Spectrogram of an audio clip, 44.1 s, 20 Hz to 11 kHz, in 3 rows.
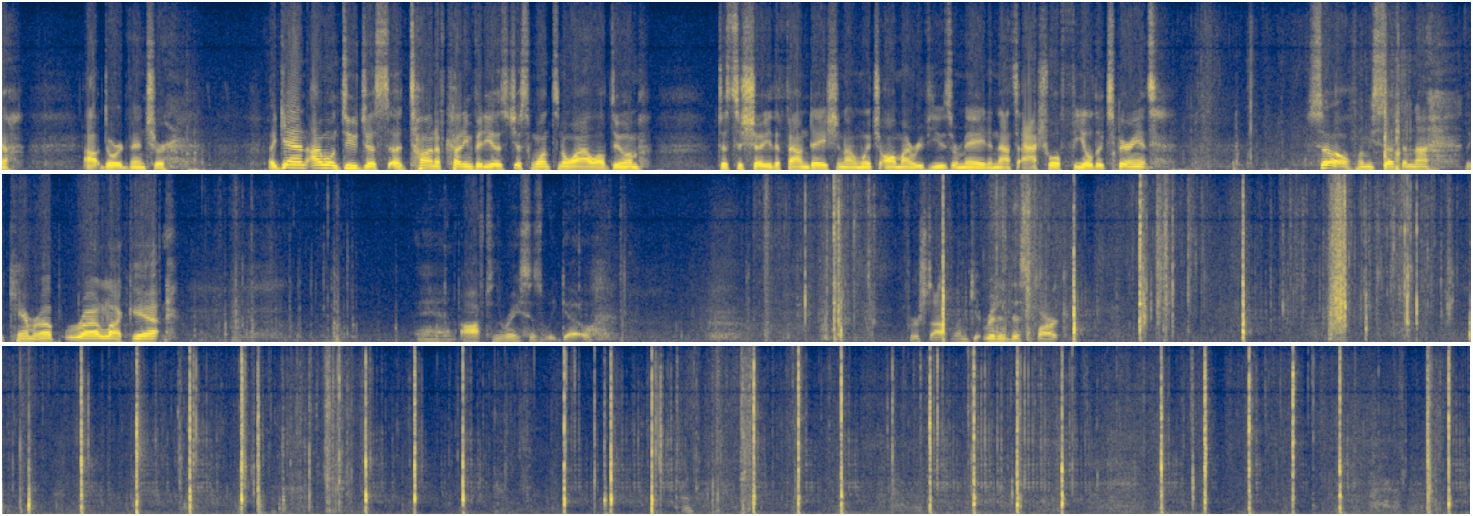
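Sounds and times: footsteps through dry grass: 11.0s - 17.5s, 20.8s - 44.0s
twigs snapping: 22.2s - 44.0s
knife chopping into wood: 24.0s - 26.4s, 28.0s - 44.0s.

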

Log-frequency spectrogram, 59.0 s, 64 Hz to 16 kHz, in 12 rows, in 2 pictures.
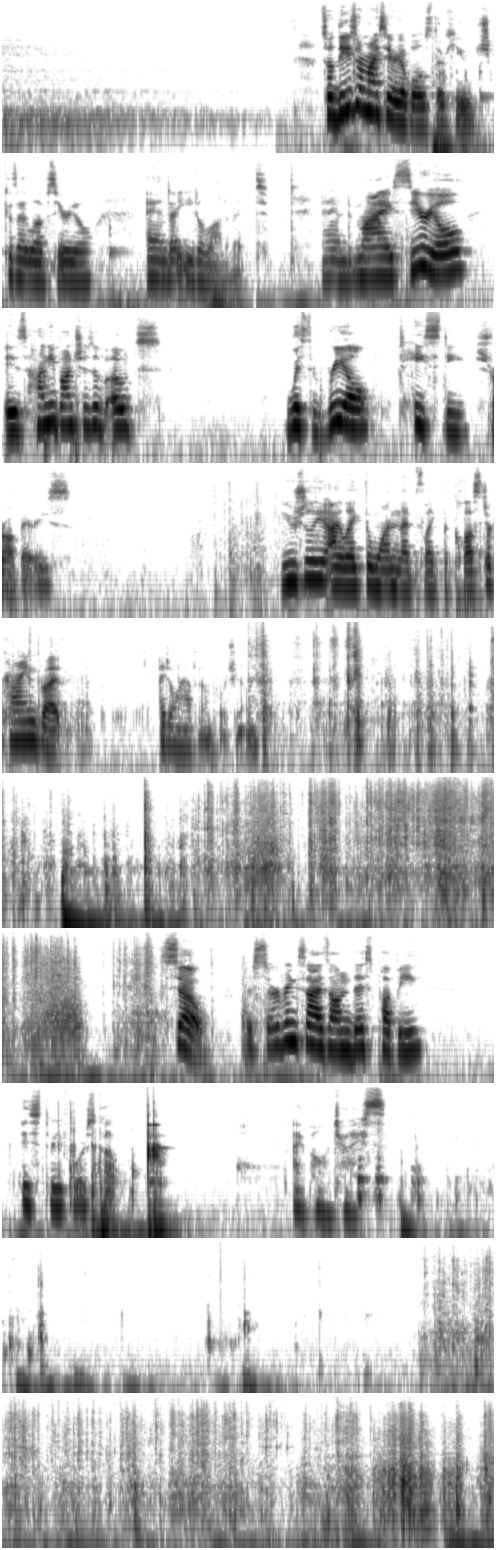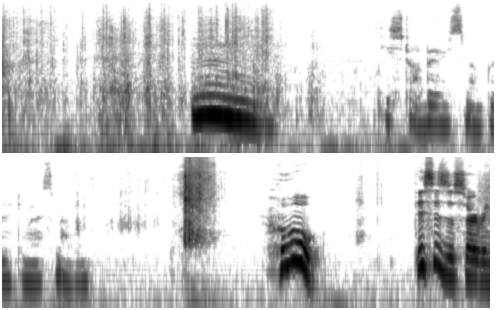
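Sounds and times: plastic bag crinkling: 16.7s - 17.7s, 22.2s - 32.0s, 43.5s - 52.6s, 55.1s - 56.4s.

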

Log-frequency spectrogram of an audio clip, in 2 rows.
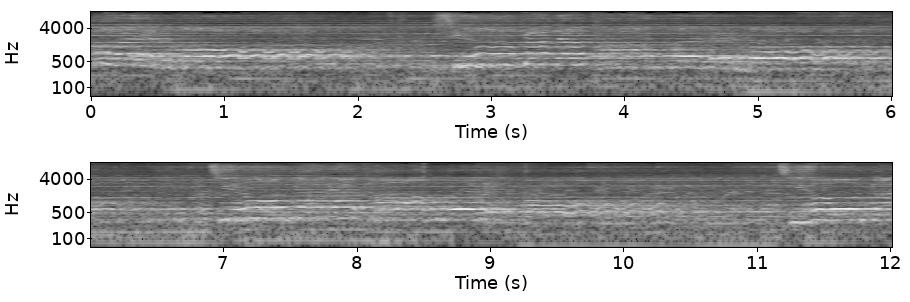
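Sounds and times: woman singing into microphone: 0.0s - 6.2s, 6.8s - 10.4s, 11.2s - 12.0s.

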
